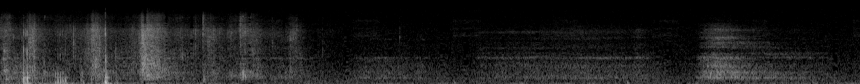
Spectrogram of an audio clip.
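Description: Rustles and knocks of a handheld camera being moved about, then a quiet stretch, and a man's loud breath out through the nose about seven seconds in.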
